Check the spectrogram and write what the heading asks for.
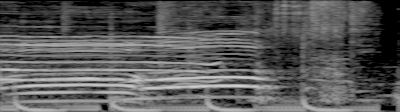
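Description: Background music: a gliding melodic line over a repeating, falling bass note. About one and a half seconds in, the melody drops away and a short hissing noise is heard.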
